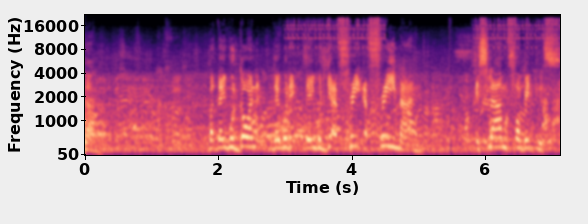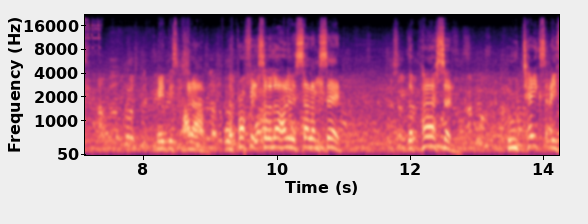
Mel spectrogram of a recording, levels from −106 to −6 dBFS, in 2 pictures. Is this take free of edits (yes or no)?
no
